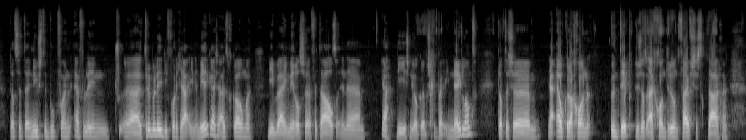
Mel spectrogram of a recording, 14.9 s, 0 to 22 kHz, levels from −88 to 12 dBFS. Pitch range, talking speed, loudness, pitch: 115-135 Hz, 195 wpm, -20 LUFS, 125 Hz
